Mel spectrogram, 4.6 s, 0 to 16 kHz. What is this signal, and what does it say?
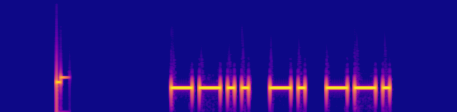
Morse code, heard as a keyed tone, about 17 wpm, 700 Hz. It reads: ZNG
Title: USA Call Sign Postfixes - 3 Letters 17wpm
